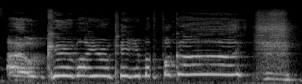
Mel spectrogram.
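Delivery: shrieking mock rant. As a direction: scream it like an unhinged influencer.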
